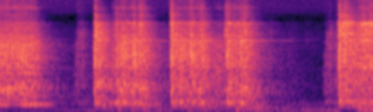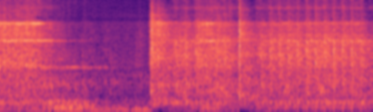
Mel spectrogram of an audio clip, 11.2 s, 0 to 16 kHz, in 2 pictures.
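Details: Vintage Kinetic Honda 2-stroke scooter, early-morning cold start: several cranking bursts then a longer struggling spin, weak ignition, engine won't catch as the battery drains.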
